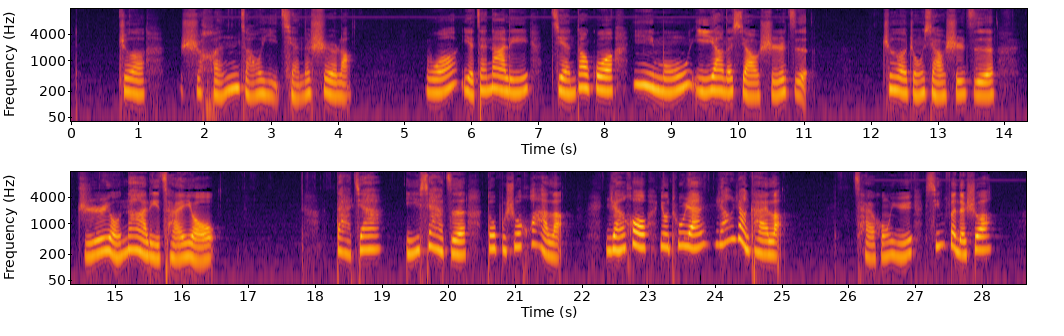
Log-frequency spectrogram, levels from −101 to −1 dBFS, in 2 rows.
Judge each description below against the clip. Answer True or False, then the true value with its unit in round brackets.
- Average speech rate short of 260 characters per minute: True (130 characters per minute)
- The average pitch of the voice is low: False (200 Hz)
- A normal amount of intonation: False (6.3 semitones)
